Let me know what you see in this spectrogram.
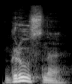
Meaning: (adverb) sadly; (adjective) short neuter singular of гру́стный (grústnyj)
- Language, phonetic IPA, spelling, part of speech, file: Russian, [ˈɡrusnə], грустно, adverb / adjective, Ru-грустно.ogg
